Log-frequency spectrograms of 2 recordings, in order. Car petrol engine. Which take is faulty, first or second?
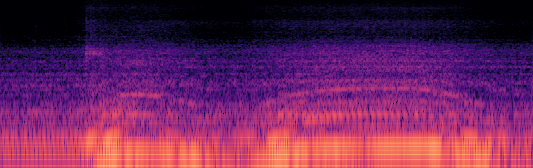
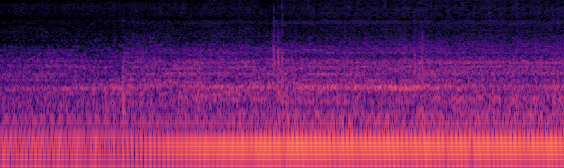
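first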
